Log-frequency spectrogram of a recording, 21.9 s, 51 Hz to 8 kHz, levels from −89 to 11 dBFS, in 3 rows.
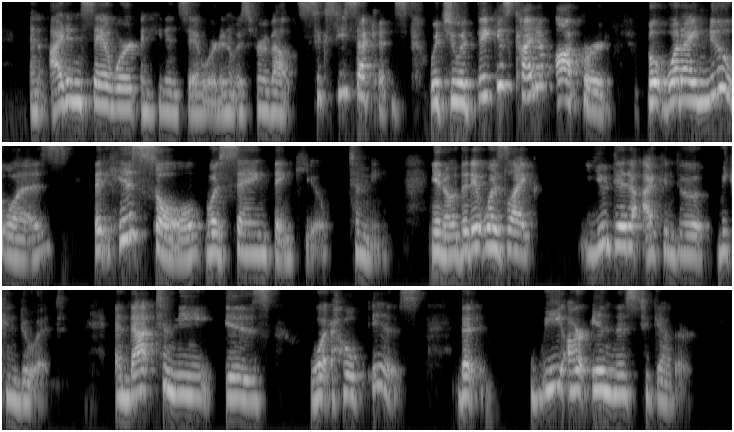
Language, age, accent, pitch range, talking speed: English, 40-59, American, 165-220 Hz, 195 wpm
